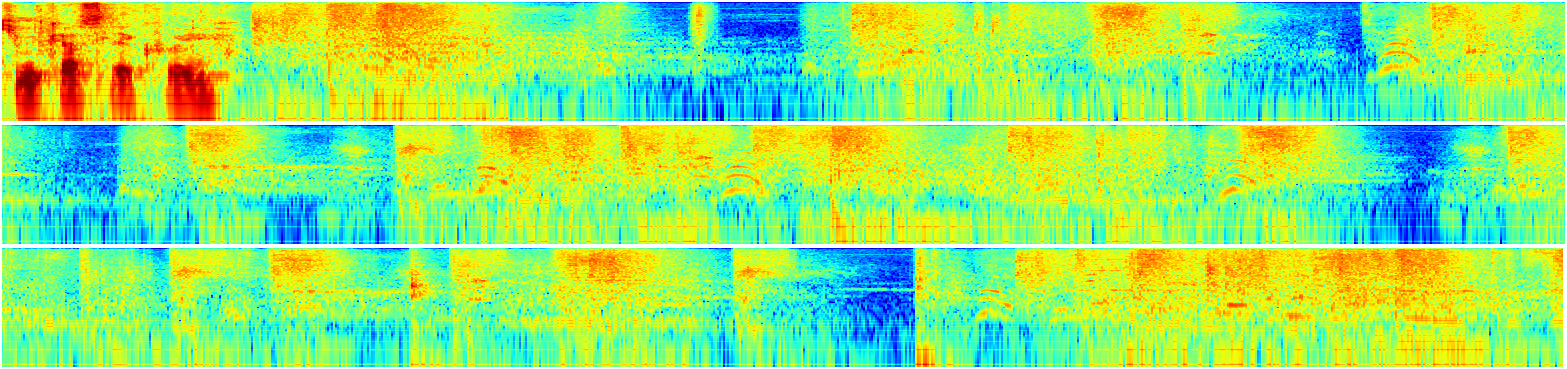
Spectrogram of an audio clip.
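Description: Fighting sound effects from a game clash and chime quietly.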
